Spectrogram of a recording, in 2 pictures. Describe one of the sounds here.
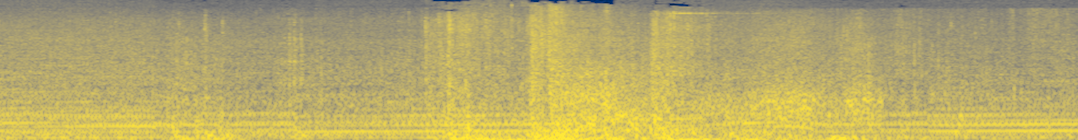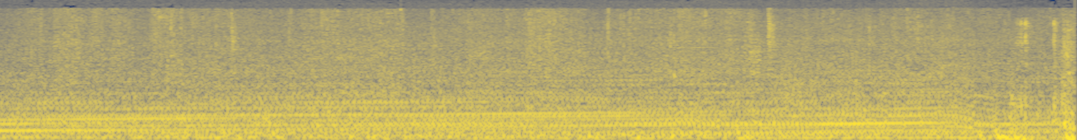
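A pickup truck engine hums steadily as it drives.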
